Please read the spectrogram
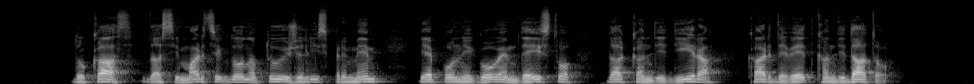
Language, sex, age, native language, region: Slovenian, male, 30-49, Slovenian, Drava region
